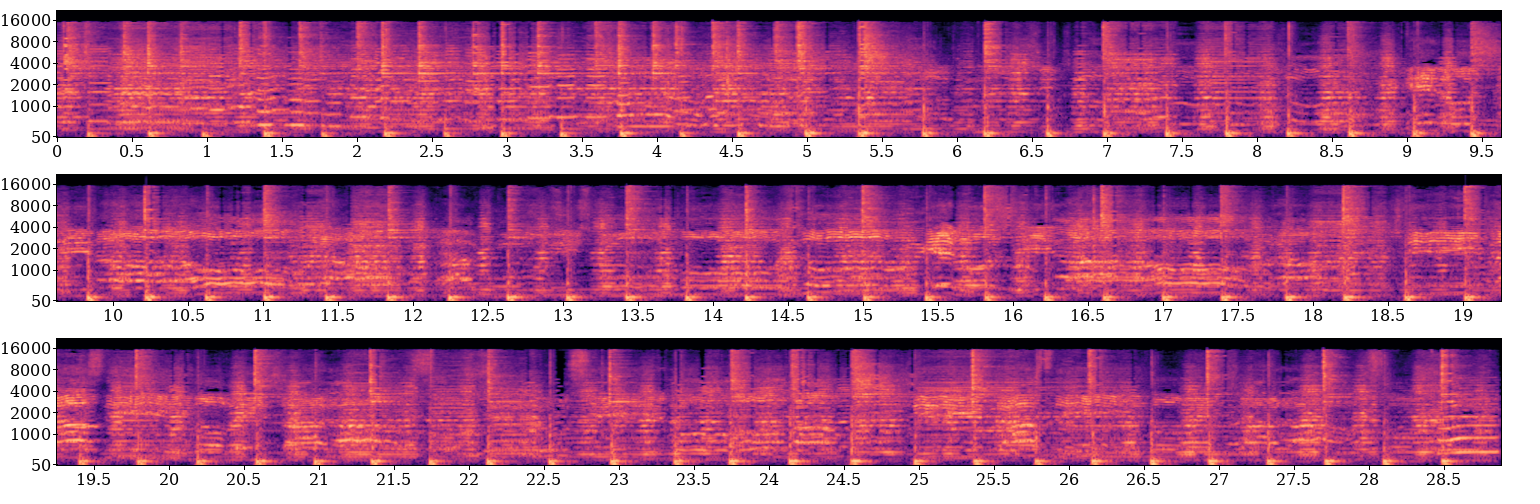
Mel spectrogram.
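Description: Folk band playing a lively tune: two accordions and a saxophone over a bass drum with a cymbal mounted on top, which keeps a steady beat of about two strokes a second.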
